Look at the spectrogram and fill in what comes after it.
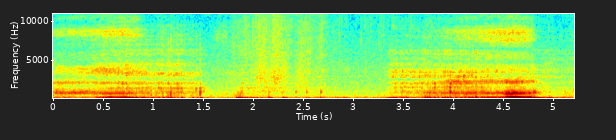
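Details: Two sleeping animals out after a long walk: quiet, low rumbling snores and snorting breaths with some room noise; snoring.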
